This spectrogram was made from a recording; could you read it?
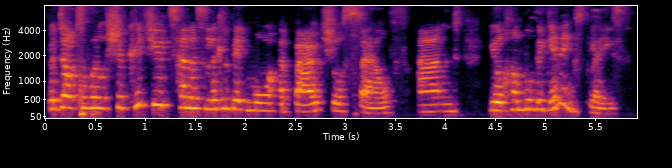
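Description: A woman's voice: a little high, lively intonation, moderate pace. A woman hosting an interview in a courteous, affirming manner, often repeating her phrases as she talks. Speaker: interviewer, host. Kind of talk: conversational interview. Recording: echoey room, distant from mic.

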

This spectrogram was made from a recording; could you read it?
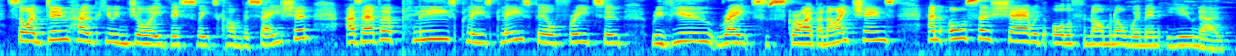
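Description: A woman podcast host reading a scripted introduction of her guest in a warm, promotional way. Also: on the high side, animated, unhurried.

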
